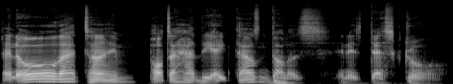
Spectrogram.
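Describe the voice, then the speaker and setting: A man's voice: low voice, lively intonation, moderate pace, a bit bright, no echo, clean studio sound. A man playing an earnest, sympathetic storyteller who explains events in a comedy audio drama.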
